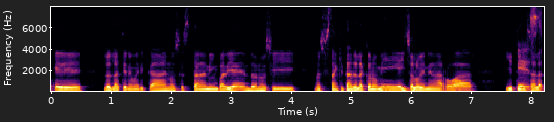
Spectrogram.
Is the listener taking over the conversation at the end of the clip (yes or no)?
no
